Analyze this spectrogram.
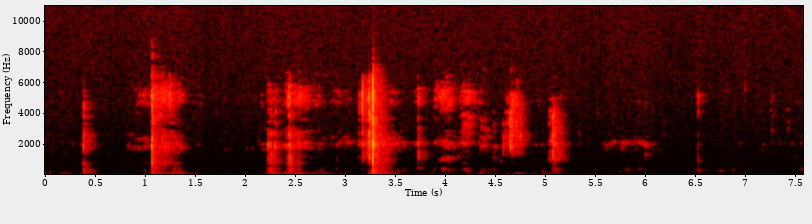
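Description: A cat rustling and scratching in a plush fabric cat bed, its claws and body rubbing the fabric in irregular short scrapes, the loudest a little over three seconds in.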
